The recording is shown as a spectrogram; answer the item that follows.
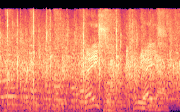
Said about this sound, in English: here are the Democrats cheering a bill that's going to raise taxes on the middle class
